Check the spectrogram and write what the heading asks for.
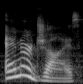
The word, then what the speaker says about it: energize: And energize, stress goes on the first syllable.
